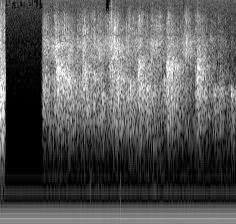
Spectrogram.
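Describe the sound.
An audience applauds to welcome a speaker. A dense wash of clapping begins abruptly after a brief tonal moment and carries on steadily to the end.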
